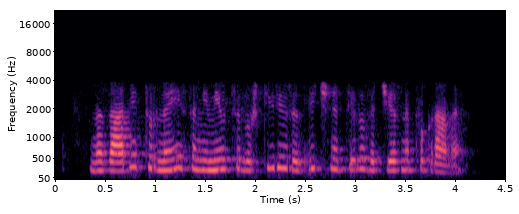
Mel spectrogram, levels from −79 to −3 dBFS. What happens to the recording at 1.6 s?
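At 1.6 s the Speex codec is at work, as it is throughout the clip. It is starved of bits for the excitation, which fits a bitrate around 11 kbps, so the speech sounds noisy and hoarse, confined to a narrow telephone band of roughly 300 Hz to 3.6 kHz.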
